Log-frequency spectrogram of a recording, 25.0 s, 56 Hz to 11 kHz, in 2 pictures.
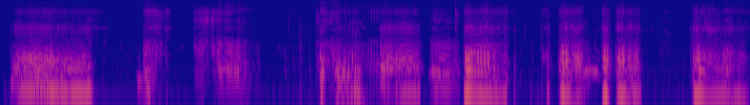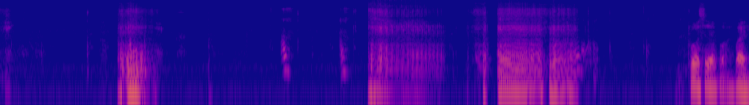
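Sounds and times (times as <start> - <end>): man making buzzing snort noises: 0.2 - 1.7, 2.4 - 4.3, 5.2 - 10.8, 11.5 - 12.6, 14.5 - 15.2, 18.6 - 22.3.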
